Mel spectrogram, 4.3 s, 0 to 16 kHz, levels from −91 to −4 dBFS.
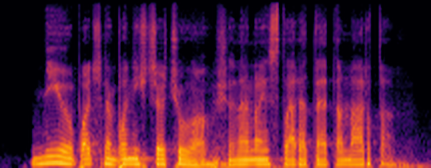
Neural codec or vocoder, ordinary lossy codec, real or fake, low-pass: codec, 44.1 kHz, 2.6 kbps, DAC; none; fake; 14.4 kHz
